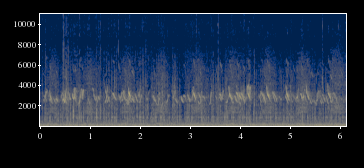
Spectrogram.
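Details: Baby chickens chirping in a steady stream of short, high peeping notes, several overlapping, each a quick rising-falling squeak, with a low rumbling background throughout.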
